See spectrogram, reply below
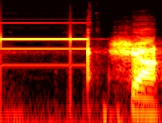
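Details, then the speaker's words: Steady electronic tone from an AED Plus training defibrillator as the shock is delivered after the flashing shock button is pressed, then a spoken device prompt confirming the shock and advising to start CPR. "the ad plus will confirm that a shock has been delivered and then advise you to start performing CPR"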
